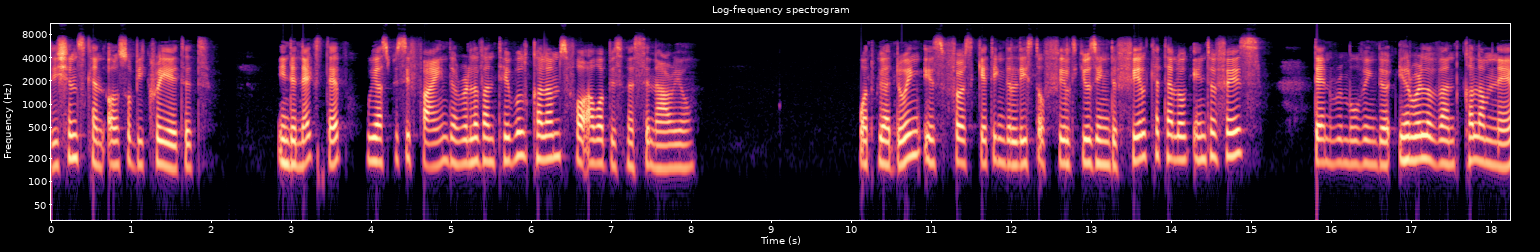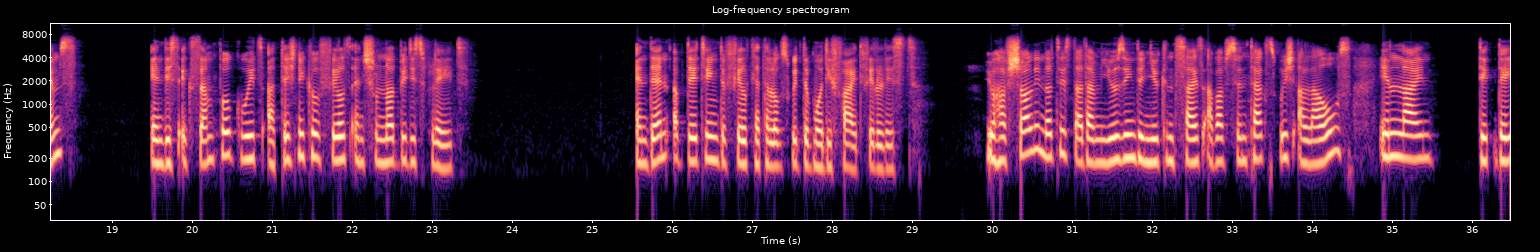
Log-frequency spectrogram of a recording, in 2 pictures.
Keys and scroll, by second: 18.3 shift+F1, 34.6 ctrl+shift+<, 35.9 ctrl+space.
